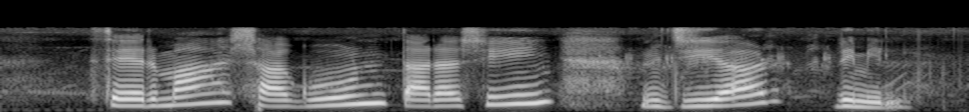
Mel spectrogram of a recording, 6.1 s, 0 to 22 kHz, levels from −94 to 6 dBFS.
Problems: constant background noise, background conversations at intervals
